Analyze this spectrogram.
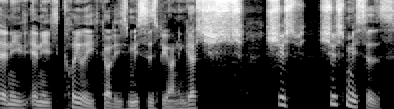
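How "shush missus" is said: put-on German accent, much higher pitch. Retelling how a man hushed his wife, attempted german accent. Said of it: "He's got a German accent".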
